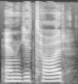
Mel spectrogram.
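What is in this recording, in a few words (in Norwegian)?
"en gitar", Norwegian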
